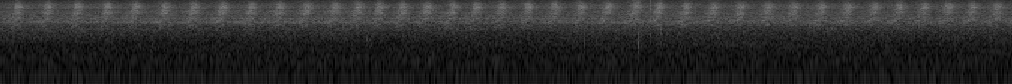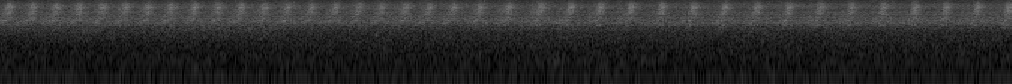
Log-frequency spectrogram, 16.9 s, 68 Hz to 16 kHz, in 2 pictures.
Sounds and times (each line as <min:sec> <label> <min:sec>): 0:00.0 cicadas 0:16.8
0:04.6 Streams 0:07.1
